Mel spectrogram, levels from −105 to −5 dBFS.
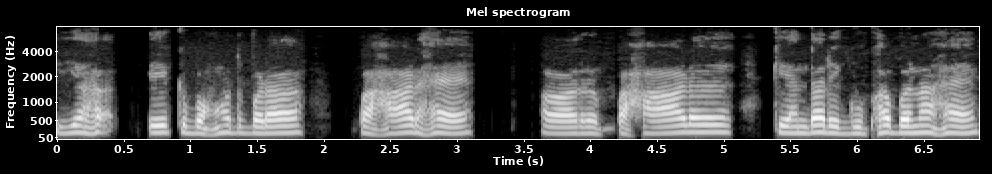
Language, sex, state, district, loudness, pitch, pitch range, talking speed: Hindi, male, Chhattisgarh, Balrampur, -18 LUFS, 175 Hz, 170-185 Hz, 120 wpm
